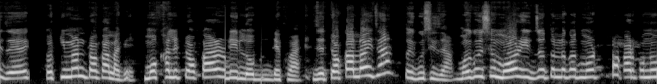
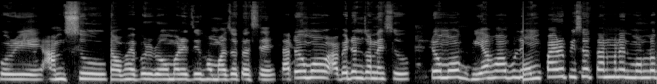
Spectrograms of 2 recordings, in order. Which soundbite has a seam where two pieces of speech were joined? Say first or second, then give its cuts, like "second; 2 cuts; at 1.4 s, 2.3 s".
second; 1 cut; at 4.2 s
